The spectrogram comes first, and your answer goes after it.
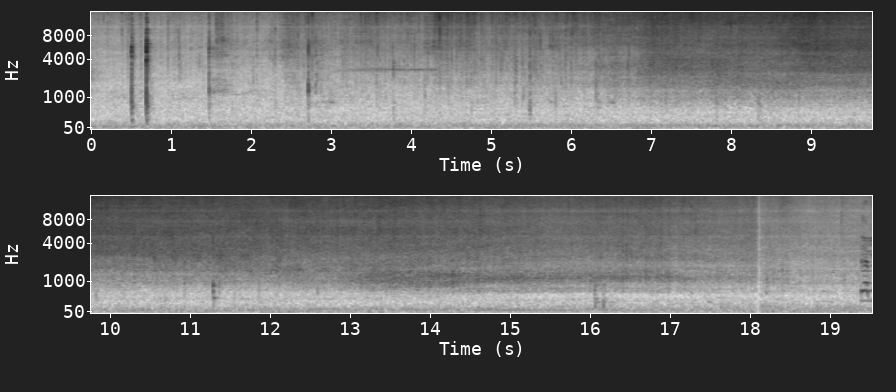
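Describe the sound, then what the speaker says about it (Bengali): Pre-fried rice added to hot oil and stirred for beef biryani, a continuous loud sizzle and hiss that swells midway, with scattered clicks of a spoon against the pot, close up. "মধ্যে আমি চালগুনা দিয়া দিচ্ছি এখন আমি ভালো করে মিক্স করে নেব"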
